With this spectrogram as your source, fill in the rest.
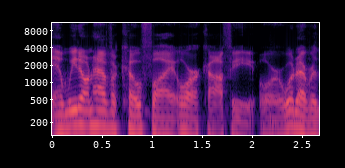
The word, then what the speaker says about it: Ko-fi: It's got Fi in it, like Wi-Fi.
